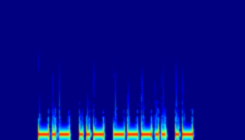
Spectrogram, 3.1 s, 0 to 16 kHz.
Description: Morse code, heard as a keyed tone, about 28 wpm, 700 Hz. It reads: KU8A
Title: USA Call Signs 28wpm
